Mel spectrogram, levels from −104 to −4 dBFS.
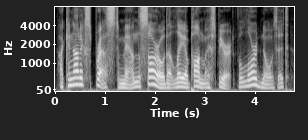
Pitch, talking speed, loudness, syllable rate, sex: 160 Hz, 200 wpm, -18 LUFS, 4.7 syllables/s, male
